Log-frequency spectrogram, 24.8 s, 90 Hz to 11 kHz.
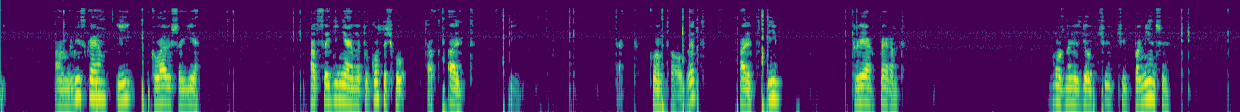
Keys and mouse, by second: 1.2 click, 2.8 e, 5.8 click, 9.9 alt+p, 13.5 ctrl+z, 15.2 alt+p, 21.8 s, 24.6-24.8 drag.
